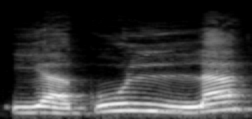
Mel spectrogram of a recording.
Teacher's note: یہ جو درمیان میں نون ساکن ہے اس کو نہیں پڑھنا، کاف کو لام کے ساتھ ملانا ہے، نون کے ساتھ نہیں ملانا.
